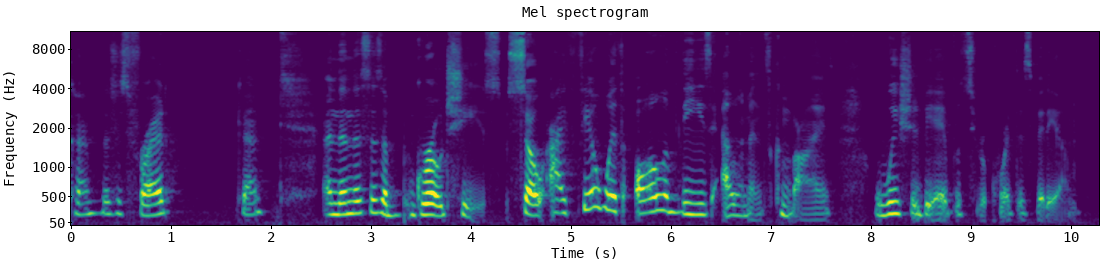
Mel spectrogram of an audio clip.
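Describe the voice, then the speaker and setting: Speaking at a moderate pace, a woman sounds animated, with big swings in loudness. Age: 20s. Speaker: poet and vlogger. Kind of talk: casual vlog talk.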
